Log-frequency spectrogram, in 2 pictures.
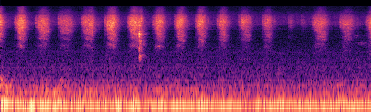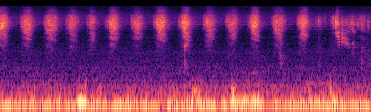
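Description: Small piece of foam sponge dabbed and rubbed with green paint over an EVA foam leaf laid on paper: faint, soft scratchy strokes in an even rhythm of about two to three a second.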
